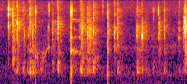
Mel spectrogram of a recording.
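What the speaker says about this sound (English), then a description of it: "everyone likes keyboard sounds" Computer keyboard typing during Apex Legends gameplay: a close, quiet stream of light key clicks with a few sharper, louder keystrokes standing out, continuous throughout with no voice.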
